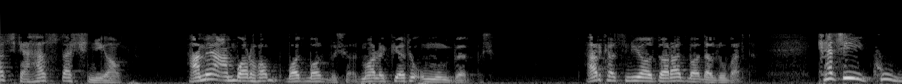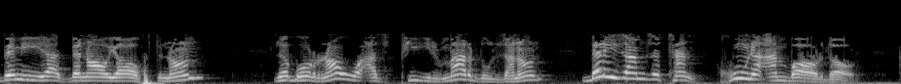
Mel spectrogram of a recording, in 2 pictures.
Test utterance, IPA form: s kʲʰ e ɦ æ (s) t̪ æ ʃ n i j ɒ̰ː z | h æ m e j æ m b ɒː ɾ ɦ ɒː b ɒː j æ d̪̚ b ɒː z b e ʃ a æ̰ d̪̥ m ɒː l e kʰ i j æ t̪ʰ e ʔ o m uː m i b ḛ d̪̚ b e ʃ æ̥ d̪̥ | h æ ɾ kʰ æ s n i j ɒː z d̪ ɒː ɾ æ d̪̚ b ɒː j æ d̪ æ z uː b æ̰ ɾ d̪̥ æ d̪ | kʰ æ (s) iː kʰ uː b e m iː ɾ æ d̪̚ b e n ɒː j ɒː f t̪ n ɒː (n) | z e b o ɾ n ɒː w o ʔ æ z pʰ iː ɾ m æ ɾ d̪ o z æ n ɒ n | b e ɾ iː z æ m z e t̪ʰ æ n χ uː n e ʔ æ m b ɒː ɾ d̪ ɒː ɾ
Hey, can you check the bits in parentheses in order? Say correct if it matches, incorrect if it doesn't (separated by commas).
correct, correct, correct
